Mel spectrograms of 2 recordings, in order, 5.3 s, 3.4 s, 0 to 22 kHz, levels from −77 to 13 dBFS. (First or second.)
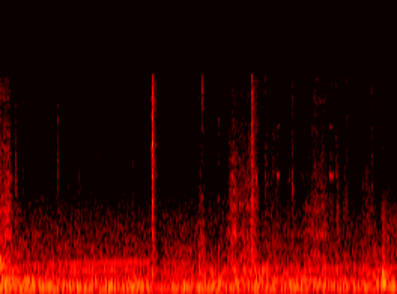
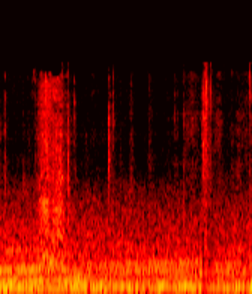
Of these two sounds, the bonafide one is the first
